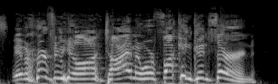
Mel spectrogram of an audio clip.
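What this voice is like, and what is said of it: Yelling loudly. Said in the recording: “calm down and stop yelling”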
